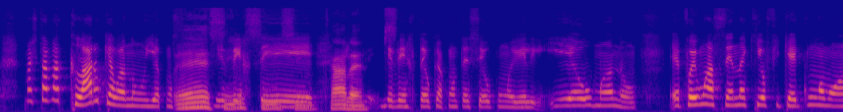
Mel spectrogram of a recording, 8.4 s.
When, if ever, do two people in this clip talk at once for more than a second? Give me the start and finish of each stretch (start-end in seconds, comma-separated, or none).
1.7-3.7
